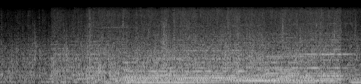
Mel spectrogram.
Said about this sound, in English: runs down to a wide sandy beach, the storm coming to electrical life above her.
